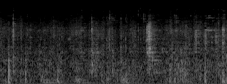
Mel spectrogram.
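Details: Two Haflinger geldings arriving as they are driven on a farm near Paisley, Ontario: faint, uneven hoof thuds and a few sharp clicks over a soft rural background.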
